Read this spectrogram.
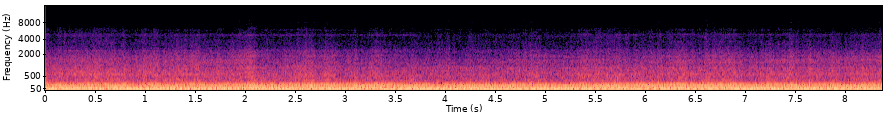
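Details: Niva test drive on the highway after gearbox repair (some gears replaced, 2.5 L 80-90 oil added) at 92,351 km: steady low rumble and even engine drone, no gear whine, clunks or grinding; gearbox runs quietly.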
